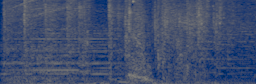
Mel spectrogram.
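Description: A karate strike hits a target, heard as a few sharp impacts over a dense, clattering background.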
